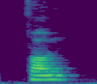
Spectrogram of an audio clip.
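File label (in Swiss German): "pfann", Alsatian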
